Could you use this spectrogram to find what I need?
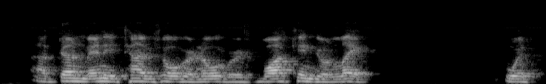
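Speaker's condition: ALS; ALS with throat onset, first noticed while singing at gigs, age 66, ENT first prescribed Mucinex; about a year and a half since first symptoms, recently diagnosed by neurologist; throat not responding when singing, could not reach notes, nephew brain surgeon in Boston heard voice change

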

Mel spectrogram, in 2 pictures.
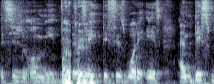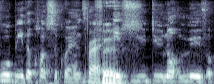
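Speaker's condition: No condition

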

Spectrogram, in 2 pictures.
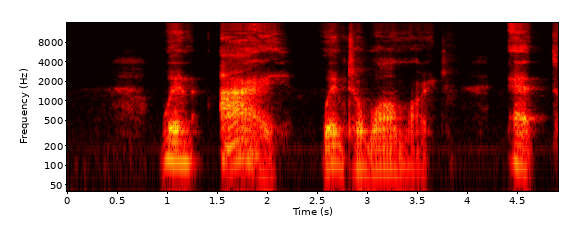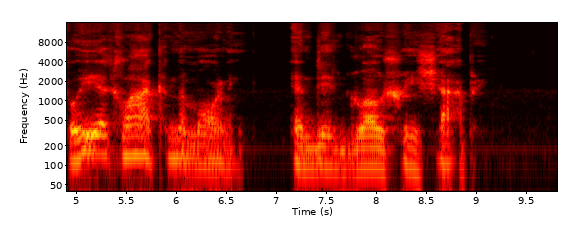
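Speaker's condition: Speech impediment; slight speech impediment

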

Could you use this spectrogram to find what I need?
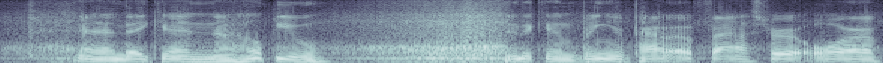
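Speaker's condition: Cerebral palsy

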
